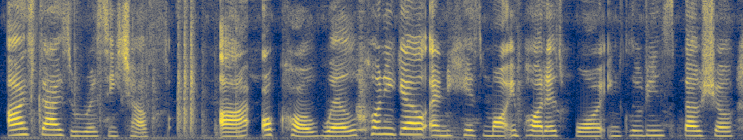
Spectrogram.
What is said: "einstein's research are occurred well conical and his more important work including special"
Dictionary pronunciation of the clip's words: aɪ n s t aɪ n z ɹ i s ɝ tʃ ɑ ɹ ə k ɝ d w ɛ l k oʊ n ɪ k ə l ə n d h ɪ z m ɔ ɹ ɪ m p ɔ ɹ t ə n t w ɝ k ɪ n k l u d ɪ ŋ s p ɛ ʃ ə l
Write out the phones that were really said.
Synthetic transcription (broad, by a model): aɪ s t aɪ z ɹ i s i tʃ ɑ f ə k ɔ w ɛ l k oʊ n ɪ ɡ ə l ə n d h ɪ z m ɔ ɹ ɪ m p ɔ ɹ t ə n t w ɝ ɪ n k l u d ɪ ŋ s p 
